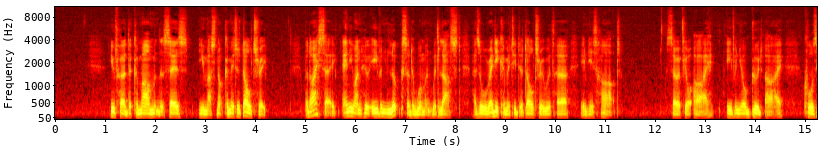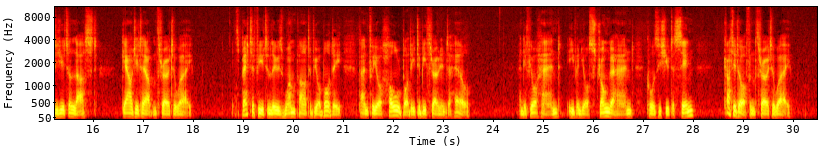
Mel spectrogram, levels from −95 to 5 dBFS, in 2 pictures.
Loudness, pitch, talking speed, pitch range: -20 LUFS, 90 Hz, 180 wpm, 85-95 Hz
